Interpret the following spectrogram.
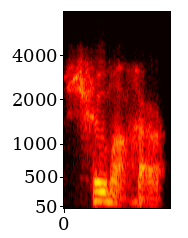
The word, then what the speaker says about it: Schumacher: I don't know how you say it, Shannon, but that's how the Germans would say it, so Schumacher.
